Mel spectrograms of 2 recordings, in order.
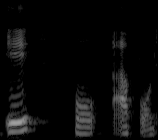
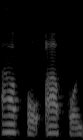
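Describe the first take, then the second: First: The A is said as the letter name. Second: The A is the short vowel of apple. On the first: The letter's sound does not match the word. The speaker calls it wrong. "It doesn't rhyme" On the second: The letter's sound matches the start of the word. The speaker calls it right. "it's connecting the two"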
